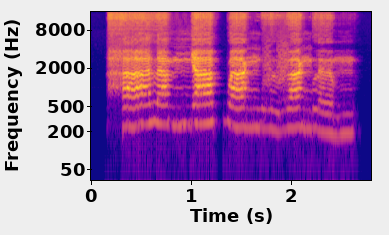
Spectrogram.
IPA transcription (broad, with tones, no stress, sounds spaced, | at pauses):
h aː˧˥ l a˧ m ɲ aː˦˥ p̚ w a˧ ŋ v ɨ˨˩ v a˧ ŋ l ə˨˩˨ m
